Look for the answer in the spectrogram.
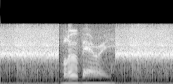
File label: "blueberry", American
